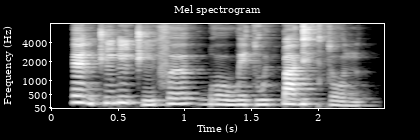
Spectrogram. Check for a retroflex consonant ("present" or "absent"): absent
